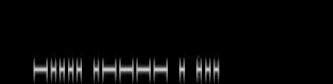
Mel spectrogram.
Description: Morse code, heard as a keyed tone, about 27 wpm, 700 Hz. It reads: 61ES
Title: Four Challenging Letter-Number Combinations 28wpm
